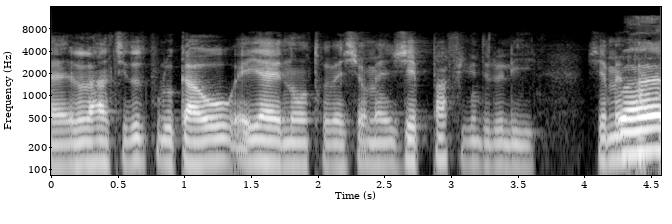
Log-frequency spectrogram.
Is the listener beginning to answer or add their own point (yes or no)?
yes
